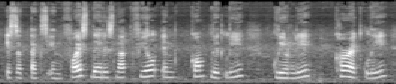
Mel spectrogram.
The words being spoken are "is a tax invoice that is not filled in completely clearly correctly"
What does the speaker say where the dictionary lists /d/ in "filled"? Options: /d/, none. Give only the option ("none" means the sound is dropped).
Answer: none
